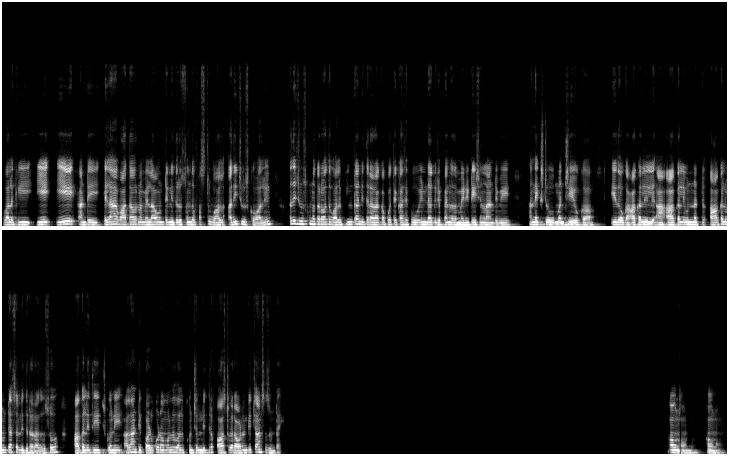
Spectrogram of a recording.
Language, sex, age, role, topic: Telugu, male, 20-24, guest, బెడ్‌రూమ్ వాతావరణాన్ని మార్చిన తర్వాత మీ నిద్రలో ఎలాంటి మార్పులు వచ్చాయో చెప్పగలరా?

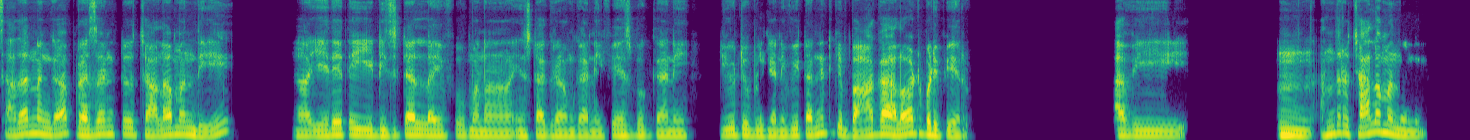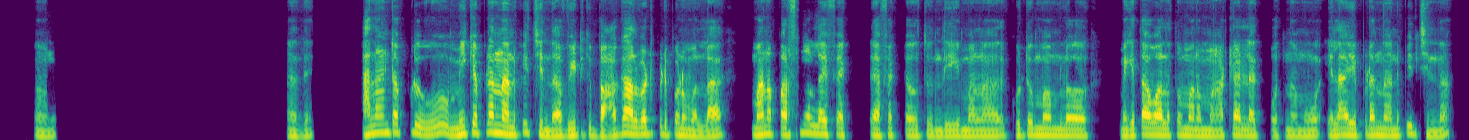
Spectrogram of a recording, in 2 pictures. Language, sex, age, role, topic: Telugu, male, 30-34, host, డిజిటల్ జీవితంలో సమతుల్యాన్ని ఎలా కాపాడుకోవాలో మీ సలహా ఏమిటి?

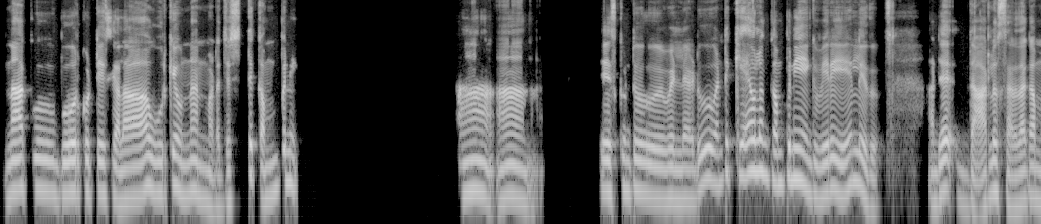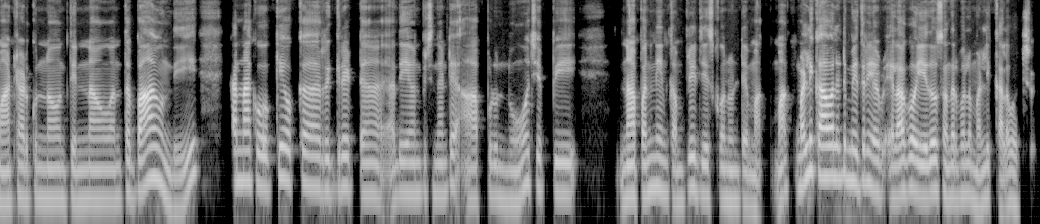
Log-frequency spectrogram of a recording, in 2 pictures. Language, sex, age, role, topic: Telugu, male, 40-44, guest, ఎవరినీ బాధపెట్టకుండా మర్యాదగా “కాదు” అని చెప్పడం మీరు ఎలా నేర్చుకున్నారు?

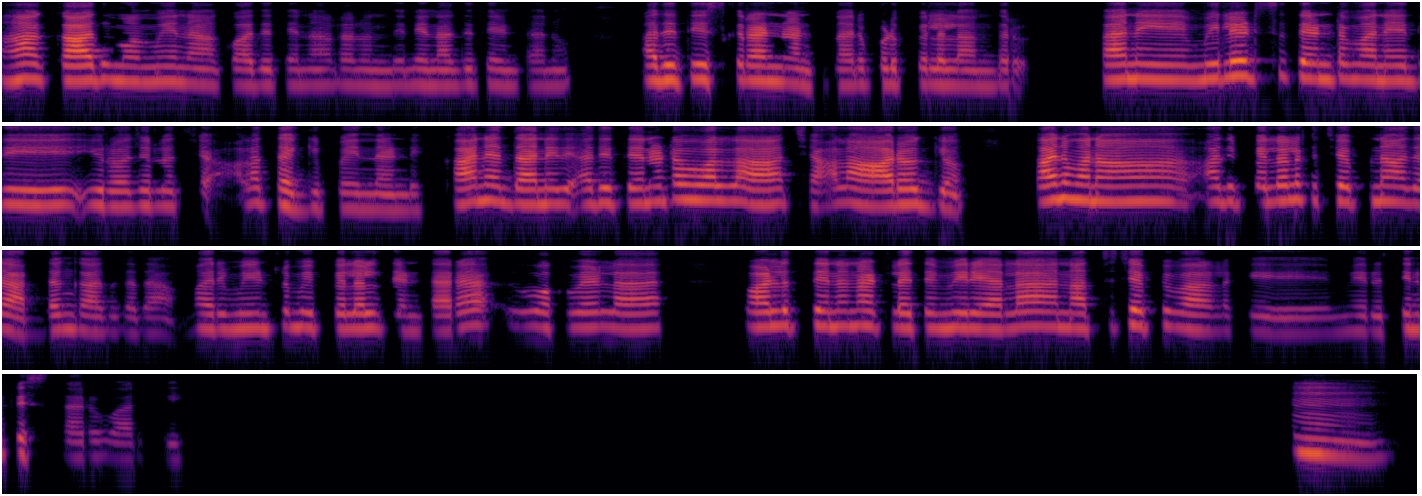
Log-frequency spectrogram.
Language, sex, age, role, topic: Telugu, female, 40-44, host, తోటలో కూరగాయలు పండించడం ప్రారంభించిన తర్వాత మీ ఆహారపు అలవాట్లు, ఆలోచన విధానం ఎలా మారాయి?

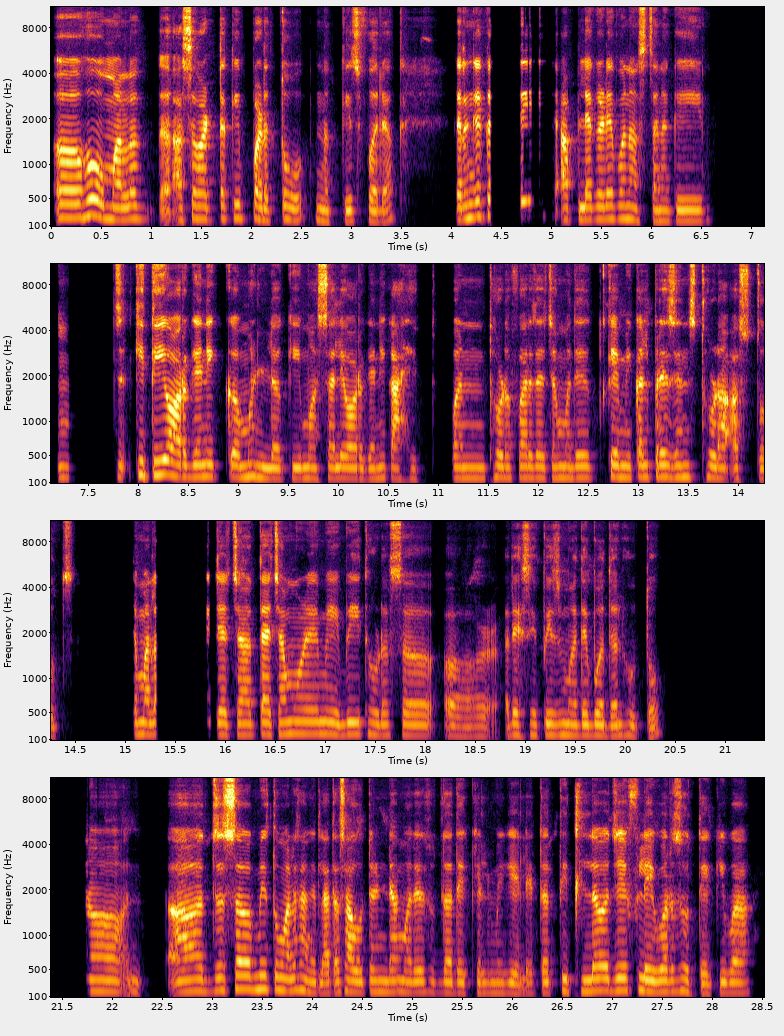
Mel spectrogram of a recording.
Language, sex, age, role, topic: Marathi, female, 25-29, guest, नवीन फ्लेवरसाठी प्रेरणा कुठून येते?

